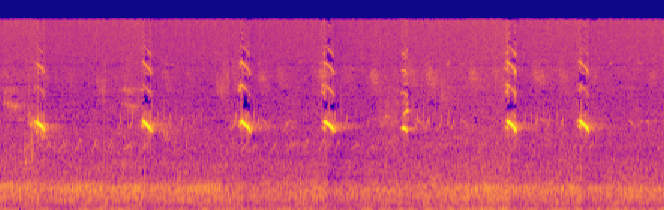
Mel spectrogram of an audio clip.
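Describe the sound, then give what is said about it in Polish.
Small wintering birds give short, bright chirping calls about once every second or so, clear, over a low steady background rumble with no talking. “Charakterystyczny i sympatyczny dźwięk. I to są ptaki, które wprawdzie tak naprawdę są z nami cały rok, ale jednak jakoś tak zimą, no bardziej są widoczne.”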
